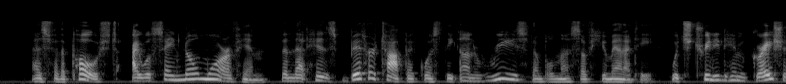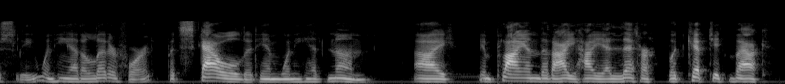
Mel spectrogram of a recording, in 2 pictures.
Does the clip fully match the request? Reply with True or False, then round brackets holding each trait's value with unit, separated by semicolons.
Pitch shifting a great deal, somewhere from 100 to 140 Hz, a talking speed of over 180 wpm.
False (3.9 semitones; 135 Hz; 200 wpm)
